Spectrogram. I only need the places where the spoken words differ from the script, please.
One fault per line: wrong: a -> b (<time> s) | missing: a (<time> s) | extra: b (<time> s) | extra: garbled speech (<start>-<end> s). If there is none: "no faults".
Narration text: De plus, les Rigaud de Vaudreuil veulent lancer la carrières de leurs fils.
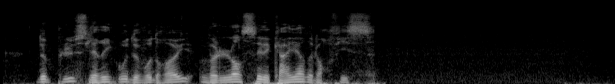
wrong: la -> les (2.6 s)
